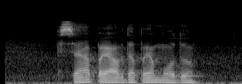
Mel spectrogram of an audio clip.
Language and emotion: Russian, neutral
